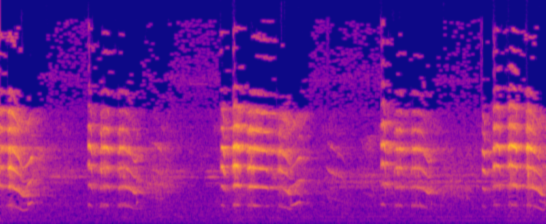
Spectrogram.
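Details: Bird producing rasping, harmonic squawks in bursts roughly a second apart, each sliding downward in pitch, with a low, soft background hum.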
